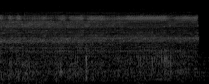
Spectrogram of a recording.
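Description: Steady high hiss of outdoor background noise with no distinct events, cutting off abruptly at the end.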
